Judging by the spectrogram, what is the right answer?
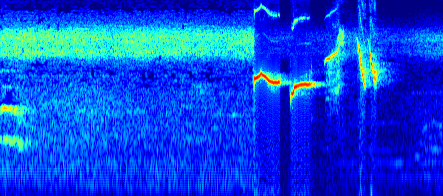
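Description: Orange-headed thrush whistling: a few loud, short whistled notes with quick rising and falling glides about two and a half seconds in. Before them is a steady high hiss, and a rooster's crow trails off at the very start.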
